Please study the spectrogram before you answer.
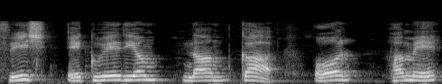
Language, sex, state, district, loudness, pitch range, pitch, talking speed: Hindi, male, Madhya Pradesh, Dhar, -14 LUFS, 180-205 Hz, 190 Hz, 80 wpm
